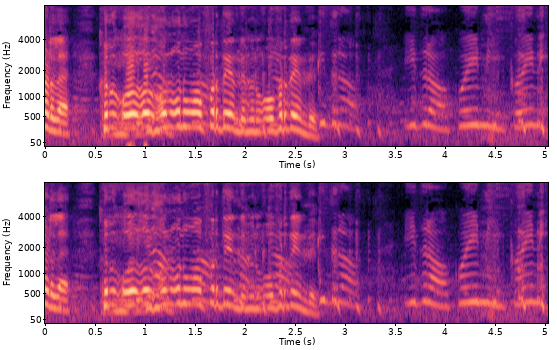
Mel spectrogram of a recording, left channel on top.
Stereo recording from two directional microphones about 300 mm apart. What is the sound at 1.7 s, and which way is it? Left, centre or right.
Speech, centre.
